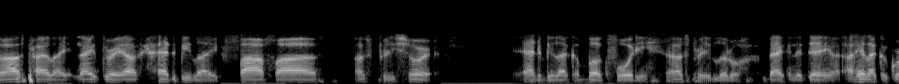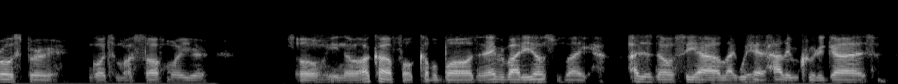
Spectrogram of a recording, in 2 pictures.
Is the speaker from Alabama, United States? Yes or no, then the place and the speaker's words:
yes; Hobson City, Alabama, United States; also born or lived in Anniston; Okay, I'm from Anniston, Alabama, really Hobson City, Alabama. It's a small city inside of Anniston on the outskirts. You know, I was kind of like born and raised in that area.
